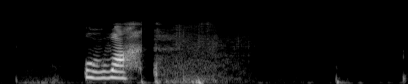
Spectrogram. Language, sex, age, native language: Icelandic, female, 9, Icelandic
